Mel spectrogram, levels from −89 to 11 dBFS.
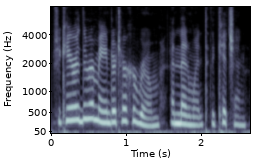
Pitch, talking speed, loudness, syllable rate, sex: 250 Hz, 295 wpm, -15 LUFS, 6.9 syllables/s, female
